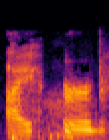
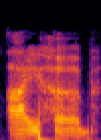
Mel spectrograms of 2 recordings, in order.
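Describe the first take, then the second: First: The name is said the American way. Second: The name is said in a non-American way.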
